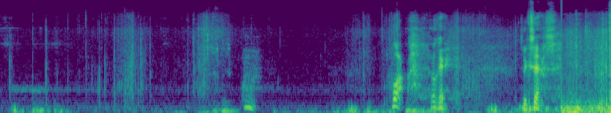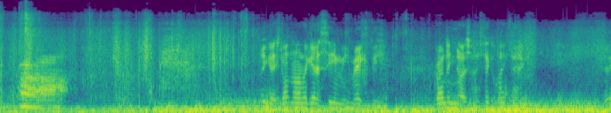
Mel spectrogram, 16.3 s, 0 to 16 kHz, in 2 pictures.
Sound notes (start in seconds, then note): 8.4 grunts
